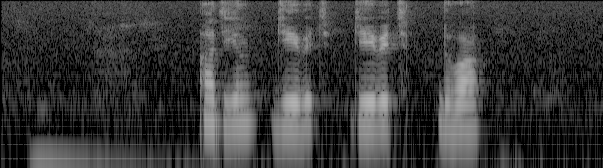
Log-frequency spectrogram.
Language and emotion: Russian, neutral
